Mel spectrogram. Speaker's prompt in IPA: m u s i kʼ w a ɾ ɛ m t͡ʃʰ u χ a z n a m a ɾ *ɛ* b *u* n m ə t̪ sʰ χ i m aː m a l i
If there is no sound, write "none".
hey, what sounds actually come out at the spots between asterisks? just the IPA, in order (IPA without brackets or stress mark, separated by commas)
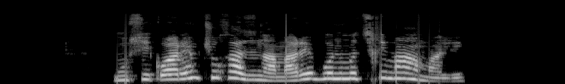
ɛ, u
